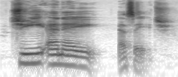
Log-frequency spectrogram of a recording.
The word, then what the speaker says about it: Gnash: This is Nash, spelled with a G. Wait. Yeah, because he's with the Nashville Predators. So, like, I don't know. It's Gnash. Like Ganache. Like Ganache.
